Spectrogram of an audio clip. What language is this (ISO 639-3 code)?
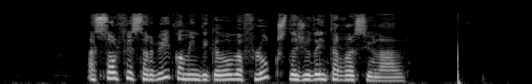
cat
